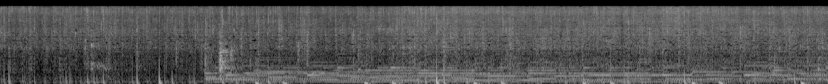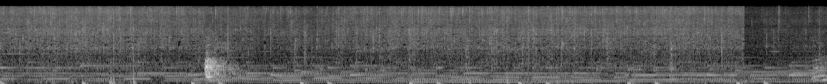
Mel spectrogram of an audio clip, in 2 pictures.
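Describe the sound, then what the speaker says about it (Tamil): Cubed onion and capsicum fry in a pan for chilli chicken, a steady close sizzle running throughout with a couple of brief spoon knocks against the pan and no talking. "வெங்காயம் லேசாக வதங்கினா போதும்"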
